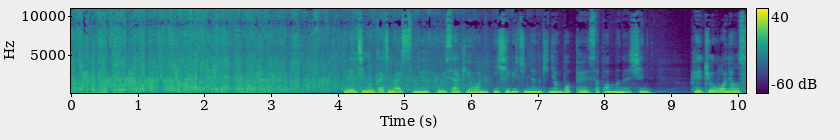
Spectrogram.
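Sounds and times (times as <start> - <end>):
crowd applauding: 0.0 - 6.4
speech: 4.1 - 10.1.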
